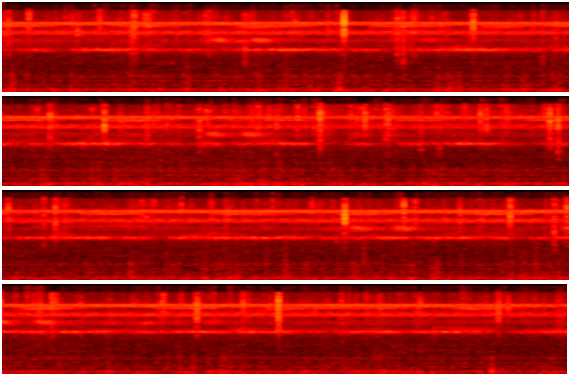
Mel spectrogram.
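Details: Crickets calling at night beside a campfire: a steady, unbroken high chirring drone with a fainter tone above it. Dense low crackling and popping of burning wood fills the background throughout.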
